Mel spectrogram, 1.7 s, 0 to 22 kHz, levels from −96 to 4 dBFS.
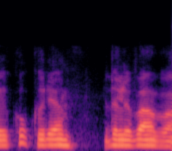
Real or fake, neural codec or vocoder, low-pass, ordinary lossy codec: fake; codec, 16 kHz, 6 kbps, DAC; 7.2 kHz; Opus, 16 kbps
